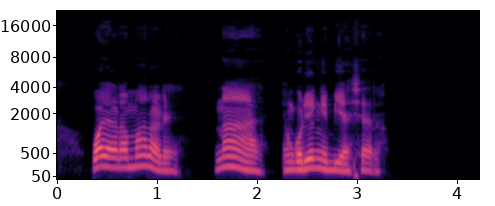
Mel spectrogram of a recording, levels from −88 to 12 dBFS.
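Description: Nothing goes wrong anywhere in this bit of speech, so there's no fault to point to at any moment.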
